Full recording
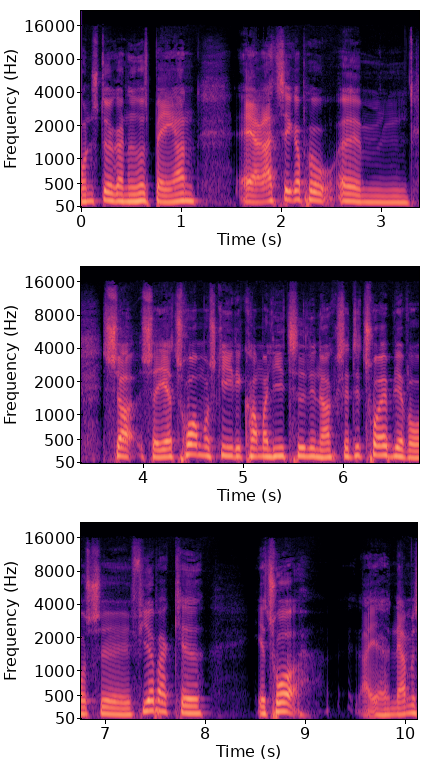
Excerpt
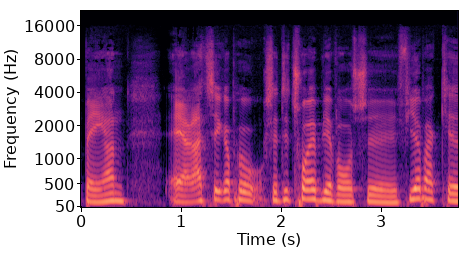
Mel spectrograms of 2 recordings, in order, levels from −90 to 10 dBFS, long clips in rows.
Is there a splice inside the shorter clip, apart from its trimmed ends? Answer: yes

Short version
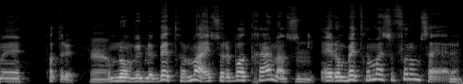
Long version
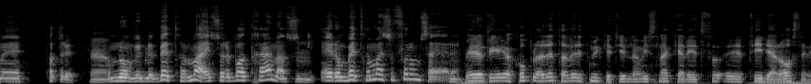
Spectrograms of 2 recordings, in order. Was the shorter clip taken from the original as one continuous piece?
yes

